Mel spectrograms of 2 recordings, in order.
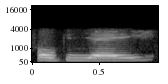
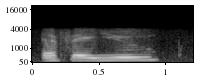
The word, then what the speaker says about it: Fauconier: My website is Friends for Fauconier, and my last name is spelled Fauconier.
